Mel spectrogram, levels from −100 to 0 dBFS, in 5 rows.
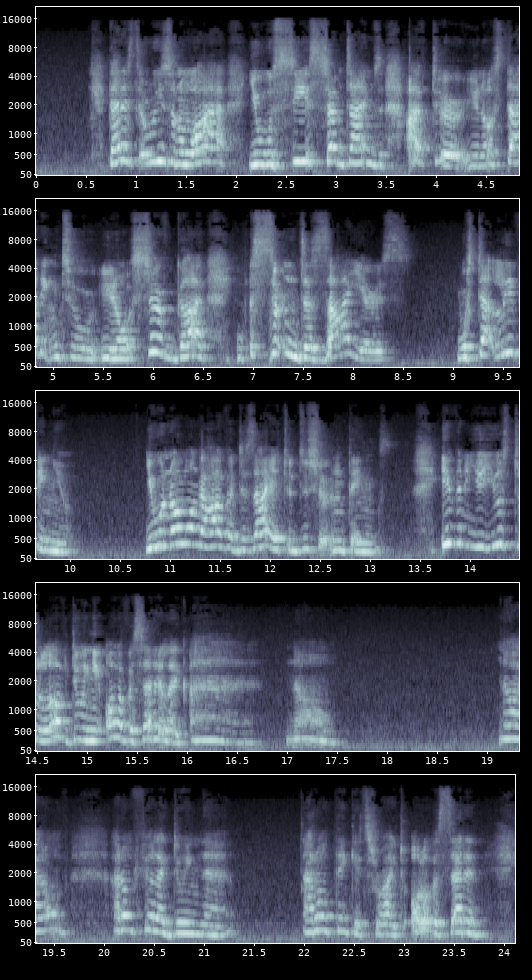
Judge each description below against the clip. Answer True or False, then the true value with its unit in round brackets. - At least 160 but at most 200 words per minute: True (170 wpm)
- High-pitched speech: True (275 Hz)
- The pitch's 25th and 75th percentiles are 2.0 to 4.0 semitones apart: False (5.5 semitones)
